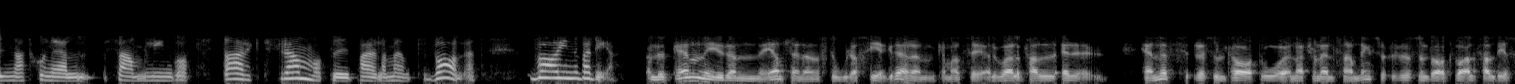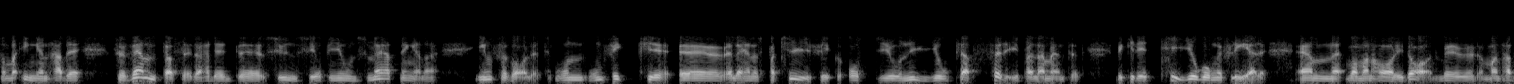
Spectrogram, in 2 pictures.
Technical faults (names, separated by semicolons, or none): G.723.1 codec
